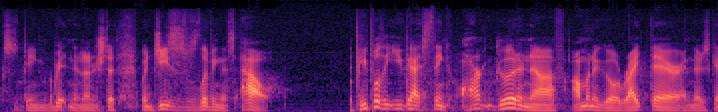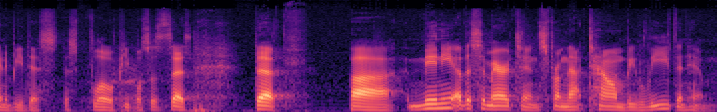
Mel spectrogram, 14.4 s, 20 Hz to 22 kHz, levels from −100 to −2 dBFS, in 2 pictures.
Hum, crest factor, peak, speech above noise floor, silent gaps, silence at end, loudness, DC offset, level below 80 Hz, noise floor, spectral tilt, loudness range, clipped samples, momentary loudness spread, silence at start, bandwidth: none; 26 dB; -2 dBFS; 41 dB; none; 0.1 s; -26 LUFS; under 0.1%; -64 dBFS; -67 dBFS; -5 dB/octave; 8 LU; under 0.1%; 17 LU; 0.05 s; 17 kHz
